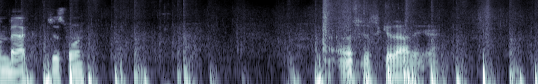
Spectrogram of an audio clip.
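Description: Footsteps run over dry grass and dirt.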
